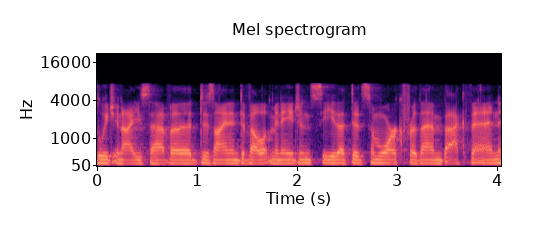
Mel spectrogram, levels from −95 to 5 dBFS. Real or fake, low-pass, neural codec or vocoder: real; 7.2 kHz; none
